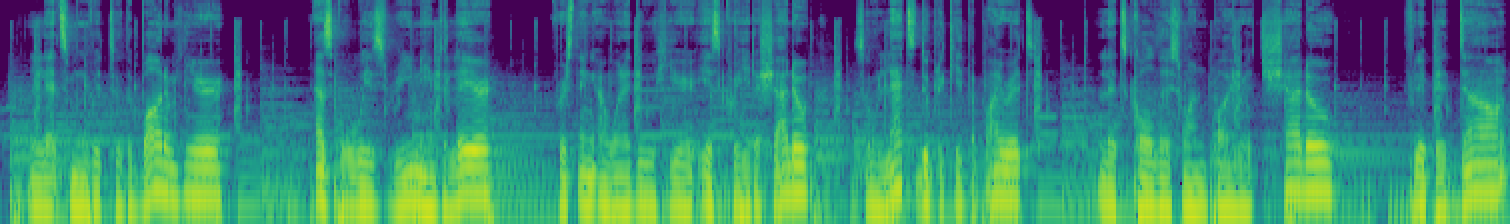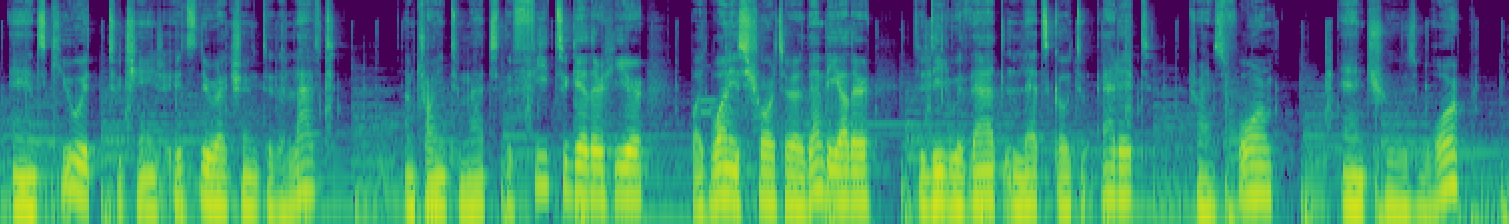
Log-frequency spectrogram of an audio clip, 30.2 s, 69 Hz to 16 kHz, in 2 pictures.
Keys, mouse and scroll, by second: 10.3-12.0 alt+drag, 14.0 ctrl+t, 17.8 ctrl+click, 18.4 ctrl+click, 20.7 ctrl+click, 21.9 alt+scroll, 22.8-23.2 alt+scroll, 23.2 alt+scroll up 8.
